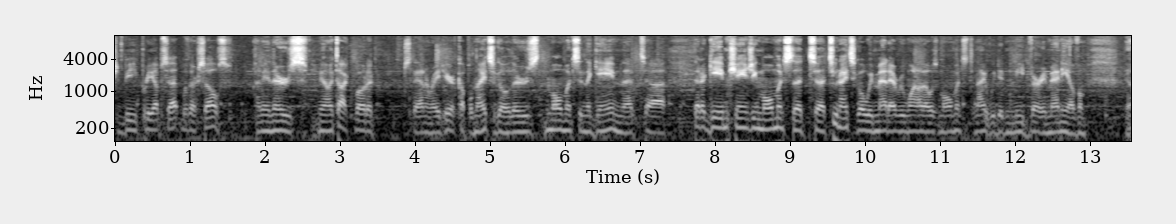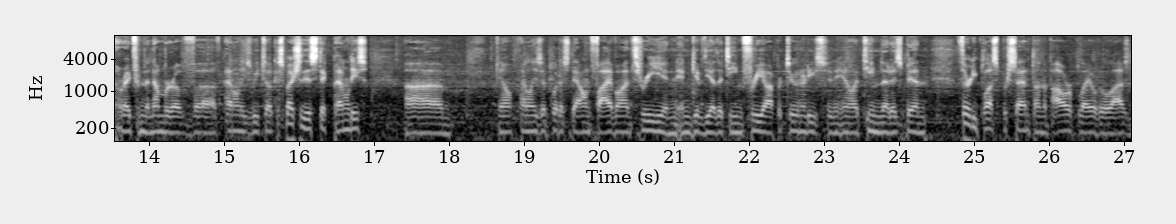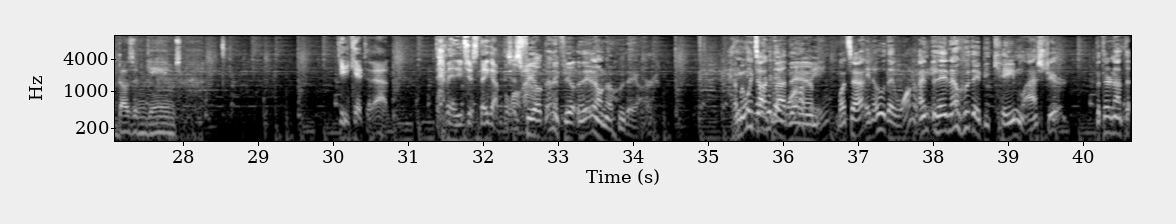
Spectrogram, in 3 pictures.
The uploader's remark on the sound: We're live from spring training!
